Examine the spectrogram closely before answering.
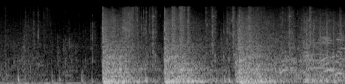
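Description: A rifle fires a few loud shots.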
